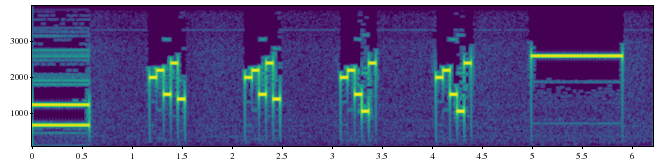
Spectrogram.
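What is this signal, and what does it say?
Five-tone selective call (ZVEI), heard as quick runs of five tones, tones of about 70 ms. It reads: 89504 89504 89510 89510
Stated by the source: ZVEI five-tone call 89108 received on SDR, Feuerwehr Orlamünde.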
